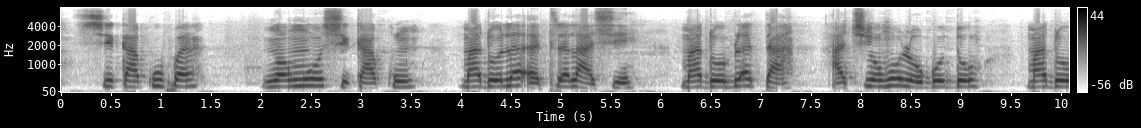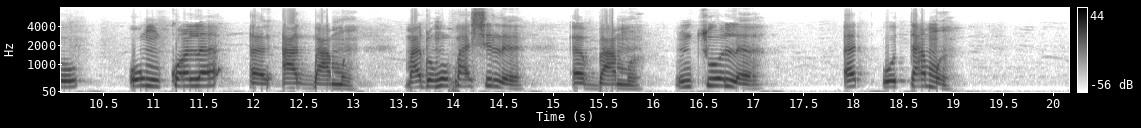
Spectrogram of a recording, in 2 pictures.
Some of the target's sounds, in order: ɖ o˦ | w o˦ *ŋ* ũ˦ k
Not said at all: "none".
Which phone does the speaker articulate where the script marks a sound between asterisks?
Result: ŋ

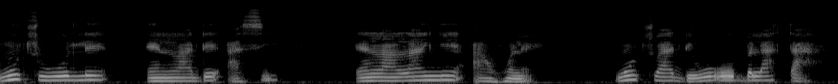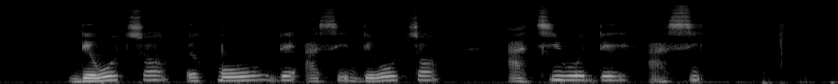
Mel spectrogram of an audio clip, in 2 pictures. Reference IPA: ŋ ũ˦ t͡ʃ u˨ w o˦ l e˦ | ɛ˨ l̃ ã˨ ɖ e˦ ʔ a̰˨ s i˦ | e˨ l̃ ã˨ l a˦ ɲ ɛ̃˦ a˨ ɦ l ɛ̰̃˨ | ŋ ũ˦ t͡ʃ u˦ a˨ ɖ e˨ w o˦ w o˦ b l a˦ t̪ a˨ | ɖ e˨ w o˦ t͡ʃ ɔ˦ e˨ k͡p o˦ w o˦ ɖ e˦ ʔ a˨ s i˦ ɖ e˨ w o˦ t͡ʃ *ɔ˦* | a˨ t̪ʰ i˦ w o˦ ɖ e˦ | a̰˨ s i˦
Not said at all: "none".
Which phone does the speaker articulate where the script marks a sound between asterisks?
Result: ɔ˦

